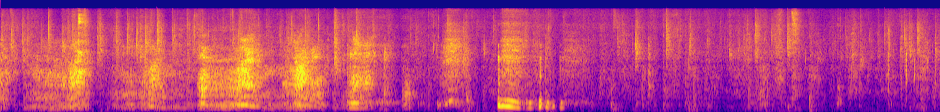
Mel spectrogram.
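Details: Six-week-old Siberian Husky puppies: rough, noisy growling bursts repeat through the first six seconds, then one short whine slides downward near the eighth second, and soft clicks and rustling fill the quieter remainder.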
